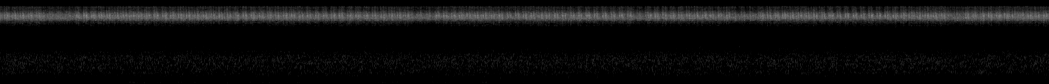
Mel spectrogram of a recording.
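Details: A steady nocturnal insect chorus: sustained shrill cricket-like ringing at high pitch, evenly loud across the whole stretch, backed by a soft wash of fainter chirring below.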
